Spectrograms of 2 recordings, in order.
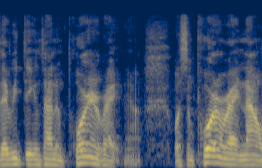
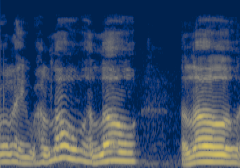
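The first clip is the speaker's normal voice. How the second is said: building hellos, each louder; mock calling hello; 7 semitones higher, 3 dB louder than usual. Calling hello louder each time to wake someone. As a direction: keep calling hello until you're shouting it.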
